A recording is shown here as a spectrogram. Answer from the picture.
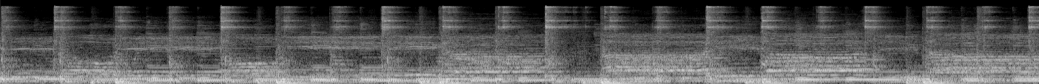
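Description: A mixed choir singing a Japanese Buddhist hymn in unison, in a swinging waltz time, accompanied by a classical guitar and a tambourine struck on a steady beat.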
